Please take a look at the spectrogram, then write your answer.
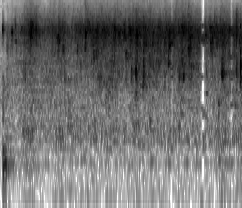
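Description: Faint, steady hiss of tap water running over a stainless steel knife at a kitchen sink, continuous with no voices.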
